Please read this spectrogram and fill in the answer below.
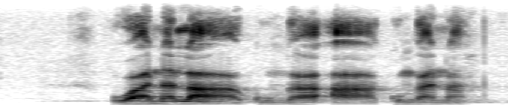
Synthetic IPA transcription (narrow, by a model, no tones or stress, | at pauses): wanalaɦakuŋɡaakuŋɡana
